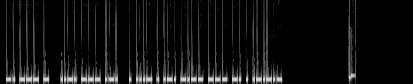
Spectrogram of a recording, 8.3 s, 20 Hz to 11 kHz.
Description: Morse code, heard as a keyed tone, about 34 wpm, 700 Hz. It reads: NOT FOR EVERYONE.
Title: Sentences from Top 1000 Words - Review Part 5 - 35wpm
